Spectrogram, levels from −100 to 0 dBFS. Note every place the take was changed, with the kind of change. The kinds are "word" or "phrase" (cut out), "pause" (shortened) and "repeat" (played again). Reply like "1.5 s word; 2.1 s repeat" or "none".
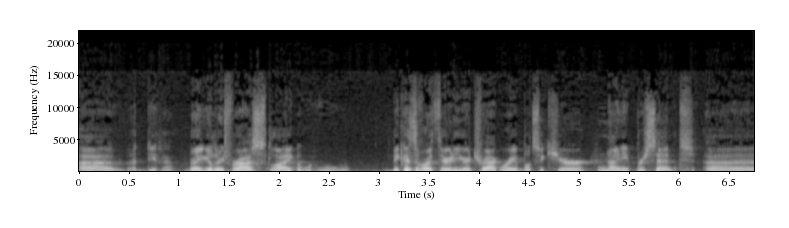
1.5 s word; 1.9 s word; 2.2 s word; 4.2 s word; 4.5 s word; 5.2 s word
